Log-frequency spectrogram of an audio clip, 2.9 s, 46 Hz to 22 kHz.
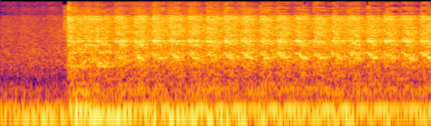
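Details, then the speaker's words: Freshly built 2JZ engine in a Corolla, cranking with cam angle sensor and everything unplugged to build oil pressure before first start; even starter rhythm, no clatter or grinding, normal cranking. "so everything's unplugged uh cranking cam angle sensor and everything so you should just crank with any luck if the timing's"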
